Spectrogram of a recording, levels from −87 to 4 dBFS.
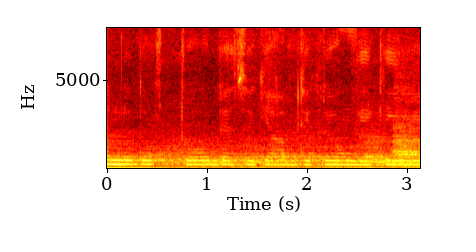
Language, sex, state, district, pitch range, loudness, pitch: Hindi, female, Uttarakhand, Tehri Garhwal, 215-220 Hz, -16 LUFS, 220 Hz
